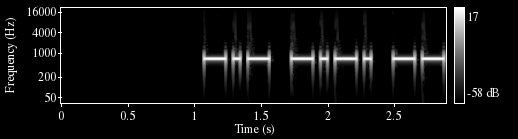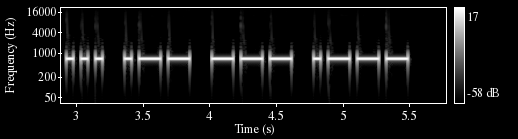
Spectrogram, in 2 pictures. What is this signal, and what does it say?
Morse code, heard as a keyed tone, about 22 wpm, 700 Hz. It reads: KC7WOJ
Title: USA Call Signs - 6 Characters - Repeated 3x - 22wpm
